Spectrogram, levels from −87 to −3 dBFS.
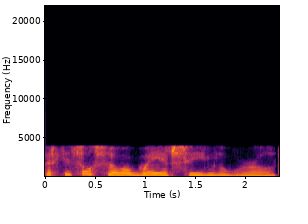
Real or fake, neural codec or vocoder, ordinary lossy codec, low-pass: real; none; AAC, 16 kbps; 7.2 kHz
